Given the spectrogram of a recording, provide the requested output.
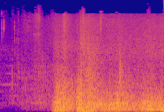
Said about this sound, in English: Wow, did you hear that? That was some thunder.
